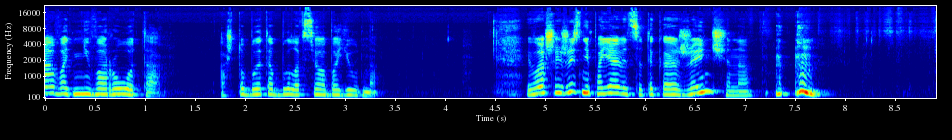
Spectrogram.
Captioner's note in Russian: откашливается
